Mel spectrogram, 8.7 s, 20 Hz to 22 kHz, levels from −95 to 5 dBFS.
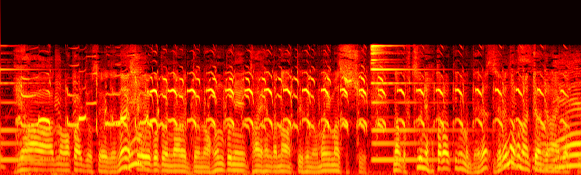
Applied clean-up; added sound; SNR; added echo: none; Glass + Bird; -4 dB; none.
